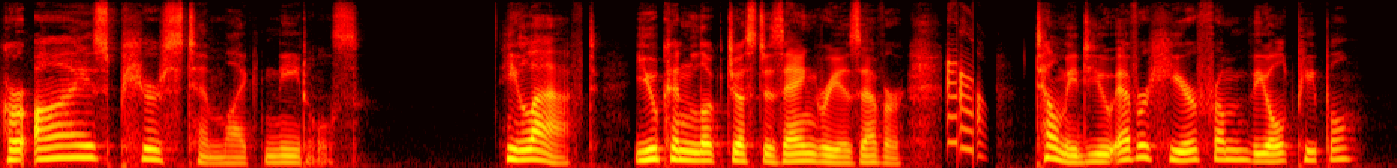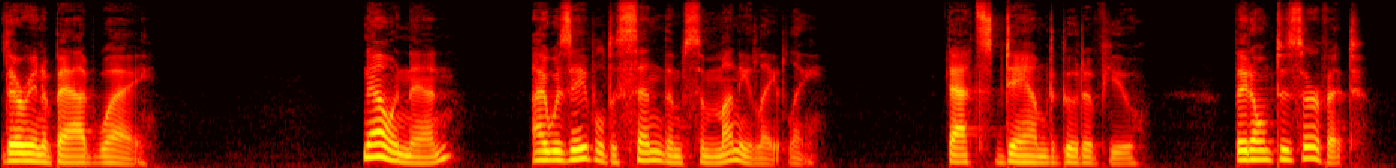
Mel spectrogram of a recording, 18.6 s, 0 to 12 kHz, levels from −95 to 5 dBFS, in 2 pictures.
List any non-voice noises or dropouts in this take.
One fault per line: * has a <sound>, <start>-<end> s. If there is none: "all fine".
* has a chirp, 6.3-6.6 s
